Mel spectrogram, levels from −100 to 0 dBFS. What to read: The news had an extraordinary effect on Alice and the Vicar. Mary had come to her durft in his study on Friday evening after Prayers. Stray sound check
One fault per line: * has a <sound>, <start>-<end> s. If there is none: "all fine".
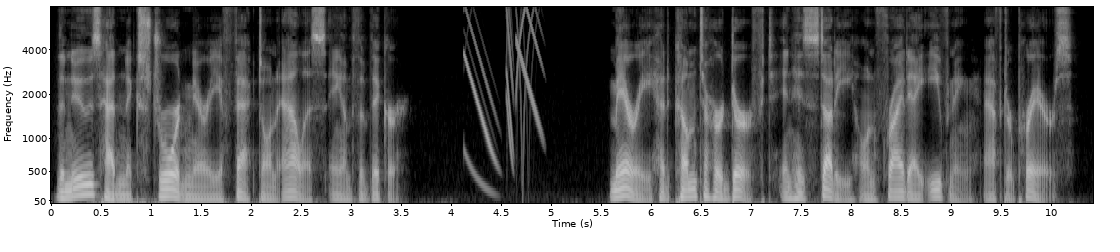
* has a chirp, 4.1-5.0 s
